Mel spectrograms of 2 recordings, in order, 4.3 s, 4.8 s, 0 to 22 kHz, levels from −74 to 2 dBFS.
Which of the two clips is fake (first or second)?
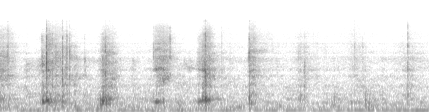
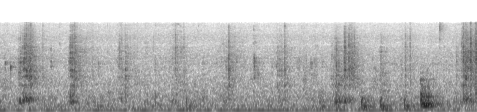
first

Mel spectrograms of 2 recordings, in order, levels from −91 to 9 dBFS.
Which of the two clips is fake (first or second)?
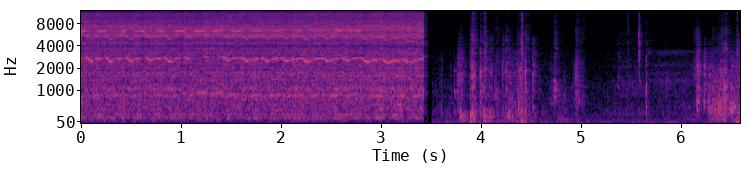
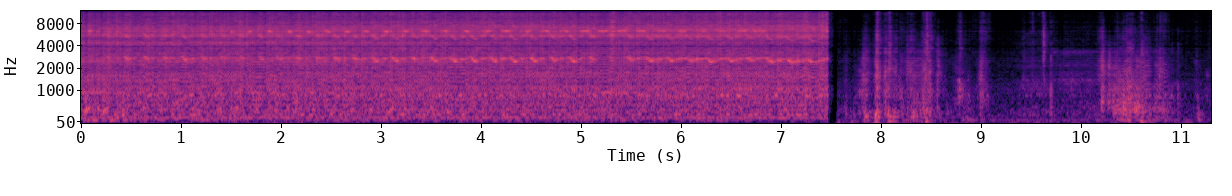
second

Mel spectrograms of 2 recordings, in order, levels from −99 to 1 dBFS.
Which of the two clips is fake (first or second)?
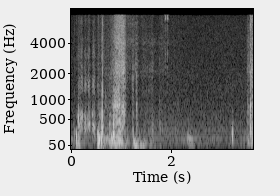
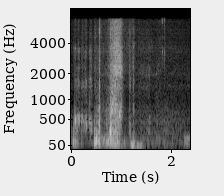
second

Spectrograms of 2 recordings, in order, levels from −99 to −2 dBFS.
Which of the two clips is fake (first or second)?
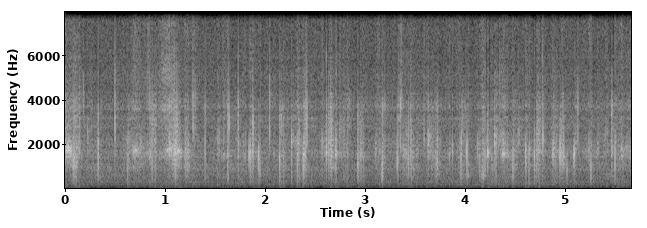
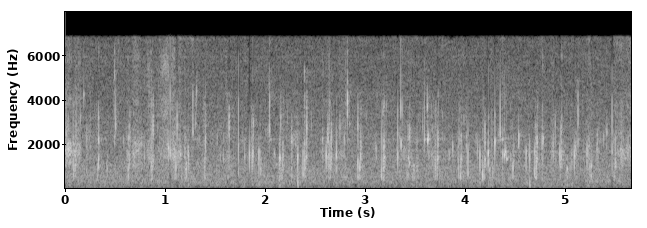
first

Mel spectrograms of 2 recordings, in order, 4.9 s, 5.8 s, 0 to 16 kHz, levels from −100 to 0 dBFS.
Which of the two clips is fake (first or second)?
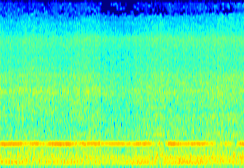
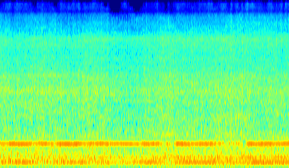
second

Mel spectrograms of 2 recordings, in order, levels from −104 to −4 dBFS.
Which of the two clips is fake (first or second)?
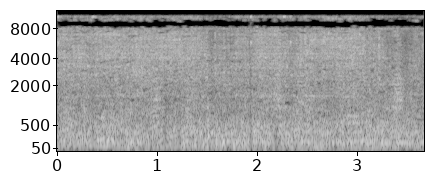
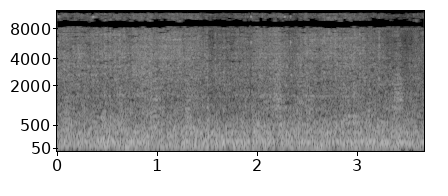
first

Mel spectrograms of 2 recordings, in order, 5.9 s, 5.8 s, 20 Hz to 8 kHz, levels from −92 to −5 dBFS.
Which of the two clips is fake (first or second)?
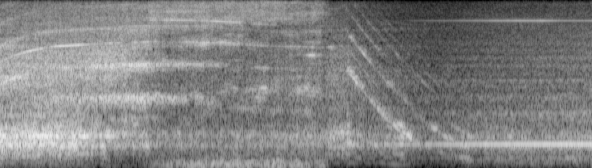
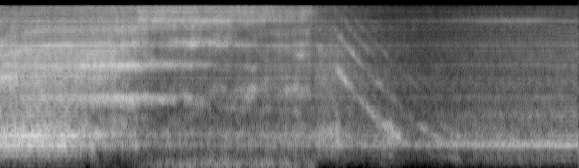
second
